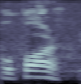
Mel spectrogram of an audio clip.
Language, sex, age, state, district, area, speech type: Assamese, male, 45-60, Assam, Lakhimpur, rural, read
